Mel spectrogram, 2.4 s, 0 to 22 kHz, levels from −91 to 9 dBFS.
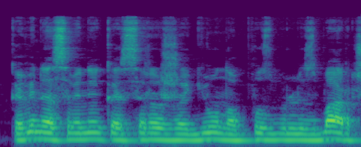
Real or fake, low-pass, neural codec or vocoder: real; 14.4 kHz; none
